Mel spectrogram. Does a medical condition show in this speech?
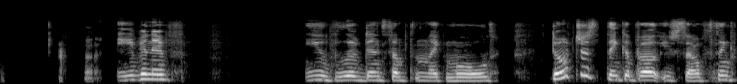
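Yes: cerebral palsy; uses walker, no wheelchair.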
